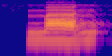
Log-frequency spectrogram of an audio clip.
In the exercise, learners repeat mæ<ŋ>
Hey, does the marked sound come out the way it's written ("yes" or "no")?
yes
